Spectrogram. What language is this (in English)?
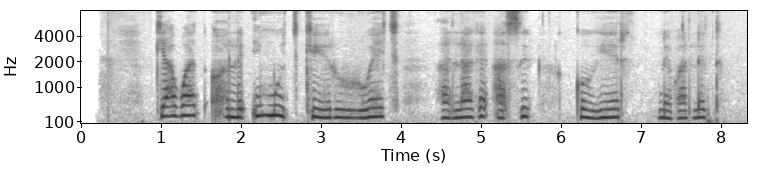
Kalenjin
